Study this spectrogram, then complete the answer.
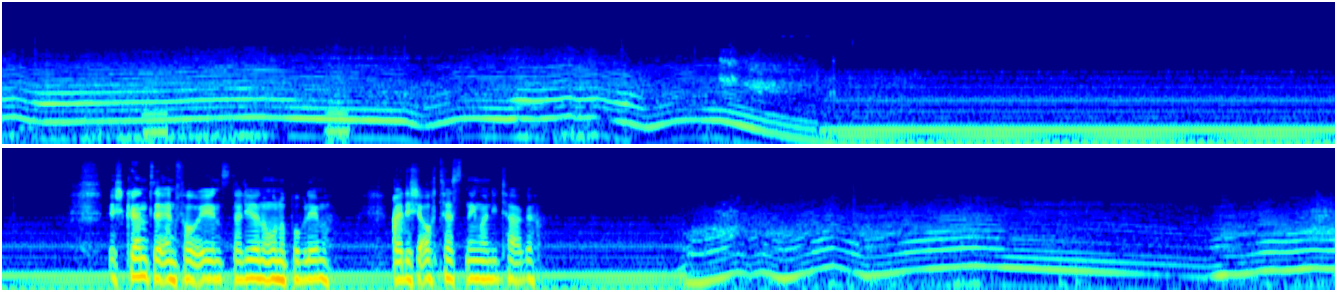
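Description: A sports car engine revs and changes pitch as the car drives.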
